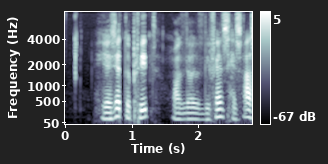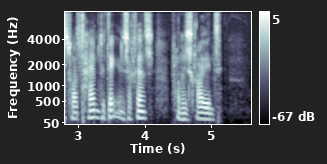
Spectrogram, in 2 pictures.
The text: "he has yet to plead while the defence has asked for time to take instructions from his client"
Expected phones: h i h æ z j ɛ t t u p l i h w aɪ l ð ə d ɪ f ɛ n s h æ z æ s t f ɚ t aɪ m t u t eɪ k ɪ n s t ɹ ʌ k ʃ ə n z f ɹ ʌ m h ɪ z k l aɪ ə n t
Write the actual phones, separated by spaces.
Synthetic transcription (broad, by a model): h i h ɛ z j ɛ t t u p l i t w aɪ l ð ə d ɪ f ɛ n s h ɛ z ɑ s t f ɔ t aɪ m t u t eɪ k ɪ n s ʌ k ə n s f ɹ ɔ m h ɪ s k l aɪ ə n t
